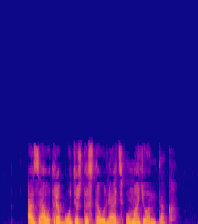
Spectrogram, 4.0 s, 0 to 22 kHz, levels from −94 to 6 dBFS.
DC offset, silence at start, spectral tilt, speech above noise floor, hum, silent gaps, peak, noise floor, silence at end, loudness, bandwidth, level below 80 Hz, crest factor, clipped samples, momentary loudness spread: under 0.1%; 0.55 s; -4.5 dB/octave; 60 dB; none; none; -6 dBFS; -81 dBFS; 0.6 s; -21 LUFS; 8.2 kHz; -68 dBFS; 16 dB; under 0.1%; 7 LU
